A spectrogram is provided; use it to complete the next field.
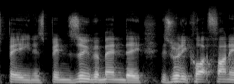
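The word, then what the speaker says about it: Zubimendi: It was really quite funny actually this week we saw one of the pundits mispronounce Zuba Mendy which I'm I'm very guilty of mispronouncing names but he called him Super Mendy which I think he should just accept.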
